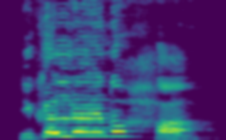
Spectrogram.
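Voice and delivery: normal talking voice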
